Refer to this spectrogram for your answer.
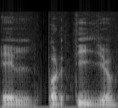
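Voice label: "loophole", English word; Multi-Lingual Talking Picture Dictionary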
